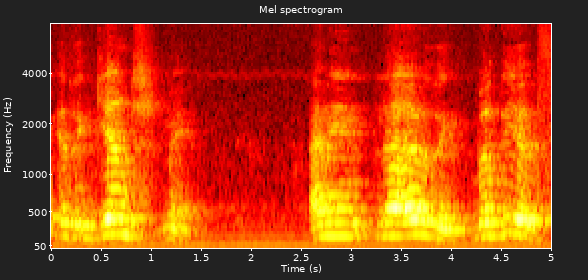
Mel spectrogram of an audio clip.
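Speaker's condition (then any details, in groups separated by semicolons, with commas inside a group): Cerebral palsy; from birth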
